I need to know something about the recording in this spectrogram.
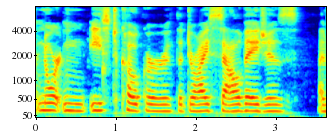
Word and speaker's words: salvages: East Coker the dry salvages I'm not sure how to say that it's supposed to rhyme with the swages down the die salvages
